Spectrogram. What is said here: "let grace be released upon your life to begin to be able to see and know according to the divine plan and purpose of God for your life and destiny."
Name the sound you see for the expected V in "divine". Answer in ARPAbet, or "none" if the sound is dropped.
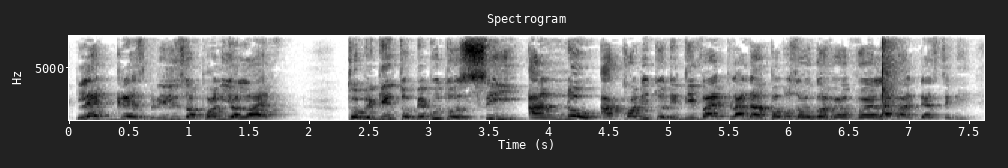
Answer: V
